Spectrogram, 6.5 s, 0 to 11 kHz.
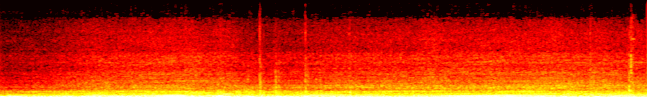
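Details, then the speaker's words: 1999 Suzuki Alto Works HA22S turbo at full throttle down a block, the day after, with the boost leak fixed. The engine note climbs cleanly and quickly with no hiss or stumble; it sounds and feels much faster. "not only does it just sound faster, but it feels 1,000,000% faster."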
